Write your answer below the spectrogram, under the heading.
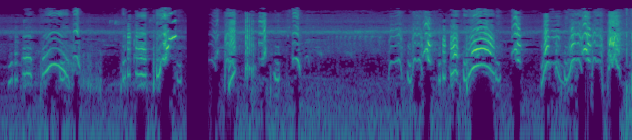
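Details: Parrot calls: sharp, squeaky arched screeches repeated in clusters, several birds overlapping, with a steady high hiss behind and a short silent gap midway.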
